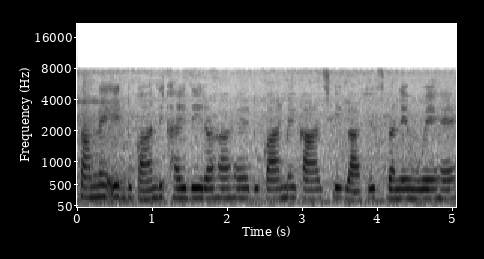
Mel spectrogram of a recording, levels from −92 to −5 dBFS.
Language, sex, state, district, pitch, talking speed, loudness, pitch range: Hindi, female, Chhattisgarh, Raipur, 210 Hz, 180 wpm, -15 LUFS, 205-220 Hz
